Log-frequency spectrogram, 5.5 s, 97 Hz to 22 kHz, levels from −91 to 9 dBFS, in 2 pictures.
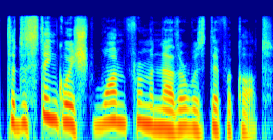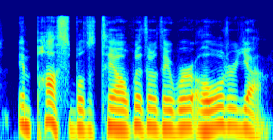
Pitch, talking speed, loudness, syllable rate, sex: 165 Hz, 175 wpm, -17 LUFS, 5.4 syllables/s, male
